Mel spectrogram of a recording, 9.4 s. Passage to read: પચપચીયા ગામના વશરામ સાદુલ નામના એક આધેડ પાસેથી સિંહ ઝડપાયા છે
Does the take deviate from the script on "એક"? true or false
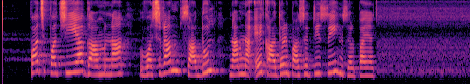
false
